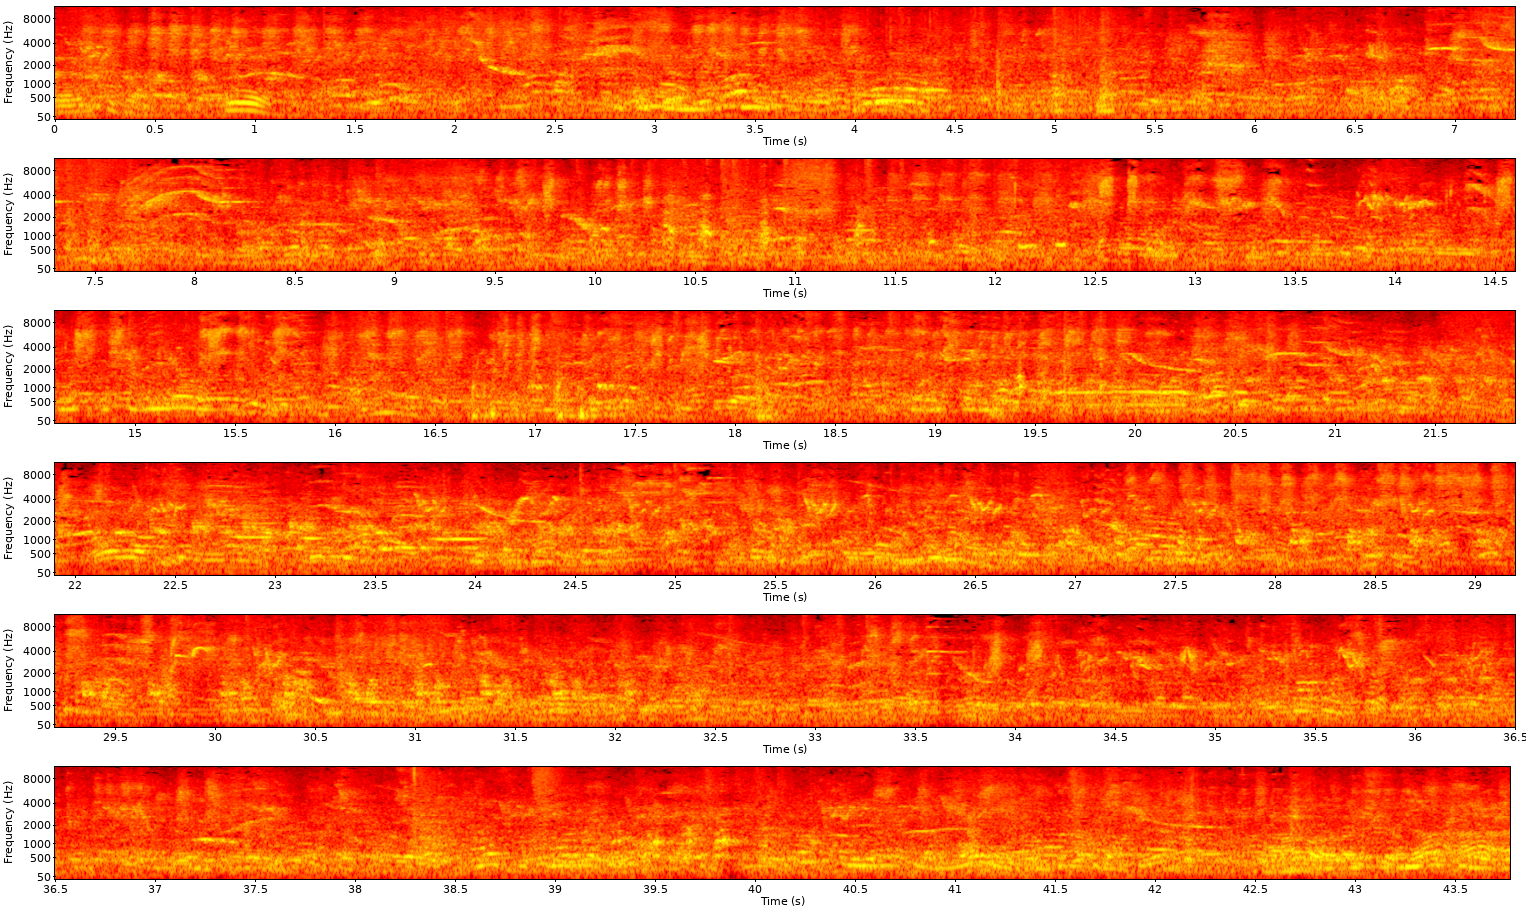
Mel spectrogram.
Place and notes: Epitomizing the citys density are these birds, squeezed into cages. There are chicken, chicks, geese, pidgeons, parakeets and partridges, not for ornithological pleasure alone...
